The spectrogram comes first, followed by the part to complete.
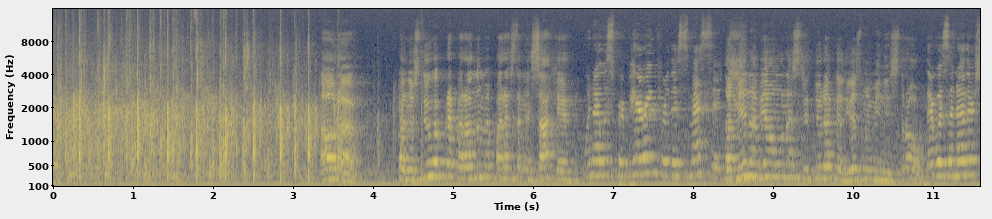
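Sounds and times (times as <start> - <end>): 
congregation clapping together during praise at a bilingual church service: 0.0 - 7.0, 8.0 - 11.5
laughter: 0.0 - 11.5
low constant hum: 0.0 - 11.5
speech: 3.5 - 11.5.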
